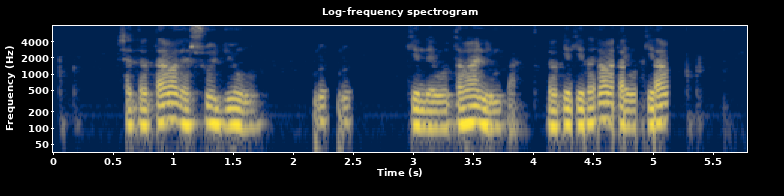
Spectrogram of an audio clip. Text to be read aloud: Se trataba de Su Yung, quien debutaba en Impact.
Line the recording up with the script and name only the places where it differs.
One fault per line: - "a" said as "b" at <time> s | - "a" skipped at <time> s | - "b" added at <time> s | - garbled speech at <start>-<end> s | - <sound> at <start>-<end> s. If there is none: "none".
- laugh at 2.2-2.5 s
- garbled speech at 4.1-5.1 s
